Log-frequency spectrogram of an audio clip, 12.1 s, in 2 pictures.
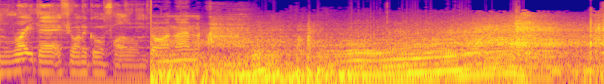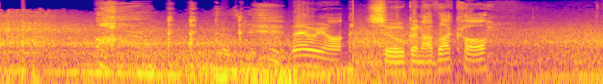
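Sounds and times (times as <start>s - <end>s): car engine accelerating hard: 2.0s - 10.3s.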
